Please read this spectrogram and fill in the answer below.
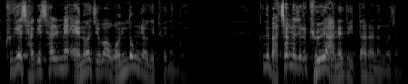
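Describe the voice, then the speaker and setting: Male preacher, slightly high voice with highly varied intonation; explains conversationally, repeats key points, asks rhetorical questions. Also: sing-song, fast talker, a bit bright. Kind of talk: conversational expository sermon.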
